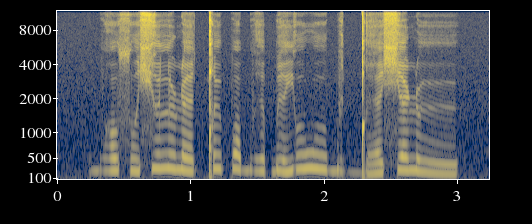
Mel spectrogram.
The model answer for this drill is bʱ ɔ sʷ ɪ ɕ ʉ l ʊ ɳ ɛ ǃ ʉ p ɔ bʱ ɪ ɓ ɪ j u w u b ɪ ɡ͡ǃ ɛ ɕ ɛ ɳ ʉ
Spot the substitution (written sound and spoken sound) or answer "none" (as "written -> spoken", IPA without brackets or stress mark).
ʊ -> ʉ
